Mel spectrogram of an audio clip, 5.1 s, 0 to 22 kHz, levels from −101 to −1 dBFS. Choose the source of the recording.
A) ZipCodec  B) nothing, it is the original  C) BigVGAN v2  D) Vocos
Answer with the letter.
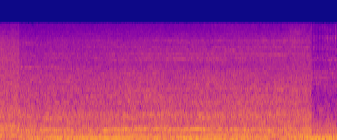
B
